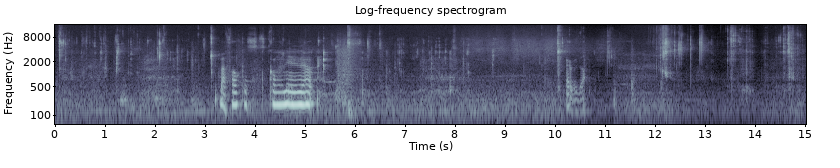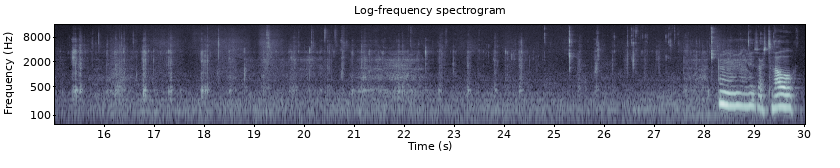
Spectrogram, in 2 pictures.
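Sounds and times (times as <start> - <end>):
chewing crispy food crunches: 11.9 - 29.2.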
